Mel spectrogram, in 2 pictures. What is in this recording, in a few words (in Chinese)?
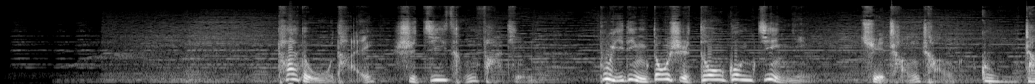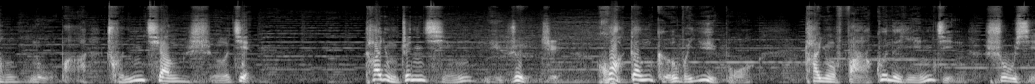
颁奖配音; 法官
